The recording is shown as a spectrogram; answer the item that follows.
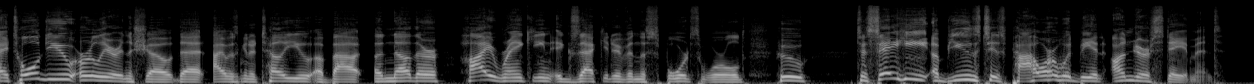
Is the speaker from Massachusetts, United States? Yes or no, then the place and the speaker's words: no; Phoenix, Arizona, United States; I followed the Fiesta Bowl for a long time because I'm from Phoenix, and that's where the Fiesta Bowl is played down there.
